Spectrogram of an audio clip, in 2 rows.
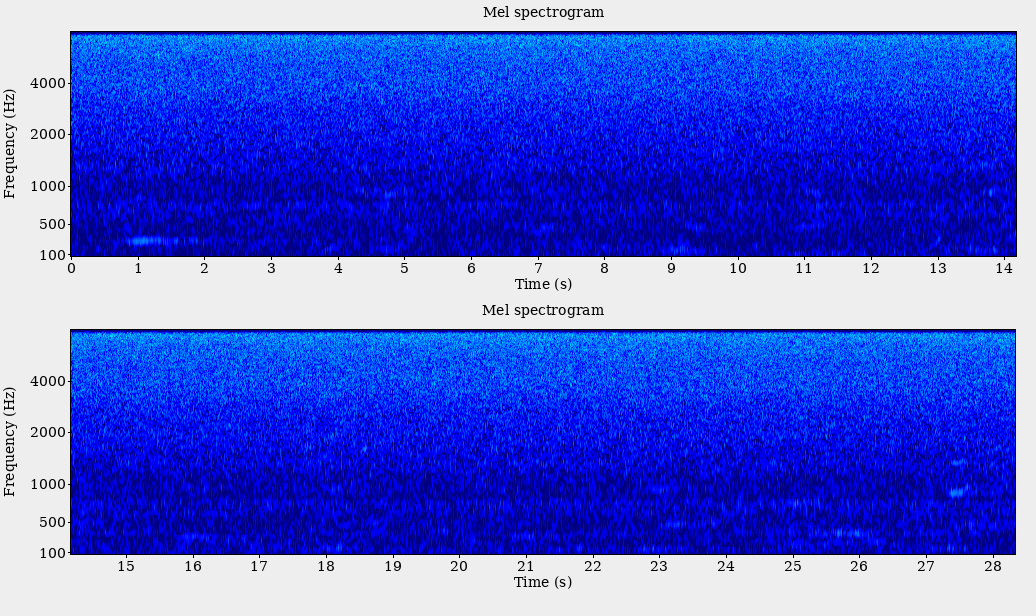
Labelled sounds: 27.3	27.7	humpback whale, 0.83 to 0.99 kHz

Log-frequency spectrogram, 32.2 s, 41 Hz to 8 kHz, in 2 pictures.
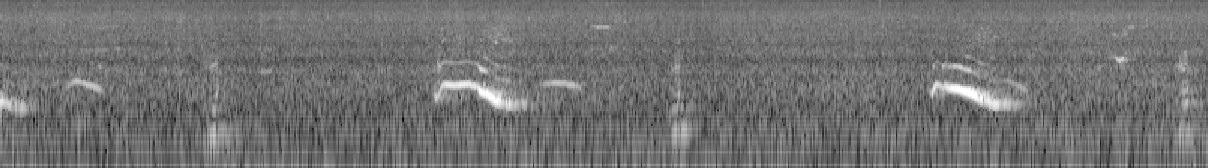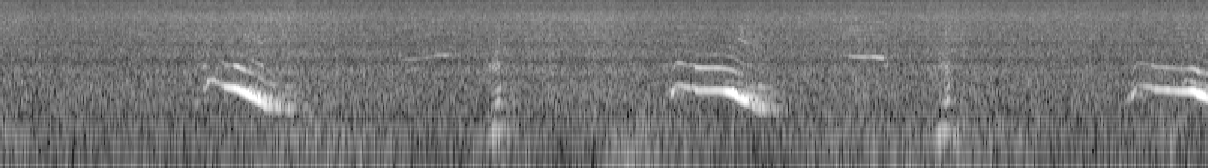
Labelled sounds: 5.8	6.7	humpback whale, 0.78 to 1.3 kHz
7.8	8.2	humpback whale, 3.2 to 3.5 kHz
12.4	13.2	humpback whale, 0.78 to 1.4 kHz
14.8	15.1	humpback whale, 1.0 to 2.8 kHz
19.0	19.5	humpback whale, 0.78 to 1.2 kHz
21.4	22.1	humpback whale, 1.0 to 1.5 kHz
25.1	26.0	humpback whale, 0.78 to 1.4 kHz
27.3	27.9	humpback whale, 1.2 to 3.1 kHz
31.4	32.2	humpback whale, 0.78 to 1.1 kHz

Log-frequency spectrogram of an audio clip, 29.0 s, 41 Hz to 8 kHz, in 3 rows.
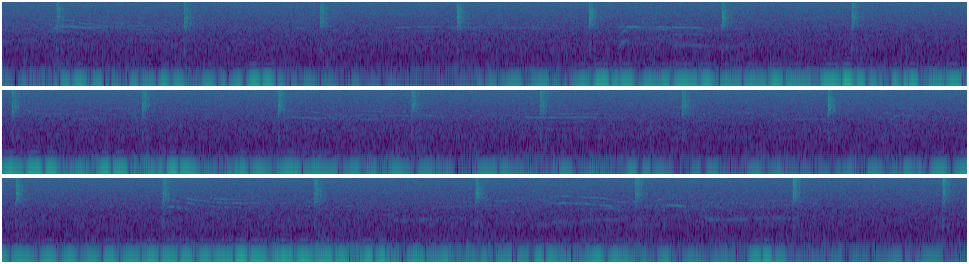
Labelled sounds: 0.5	1.2	killer whale, Bigg's (transient), 1.4 to 1.9 kHz
4.1	4.4	killer whale, Bigg's (transient), 1.6 to 1.7 kHz
5.0	7.1	killer whale, Bigg's (transient), 1.3 to 1.8 kHz
12.5	12.9	killer whale, Bigg's (transient), 1.2 to 1.5 kHz
14.9	15.5	killer whale, Bigg's (transient), 1.4 to 1.9 kHz
17.6	17.8	killer whale, Bigg's (transient), 1.2 to 1.3 kHz
20.9	21.8	killer whale, Bigg's (transient), 1.1 to 2.3 kHz
24.7	26.2	killer whale, Bigg's (transient), 1.1 to 2.6 kHz

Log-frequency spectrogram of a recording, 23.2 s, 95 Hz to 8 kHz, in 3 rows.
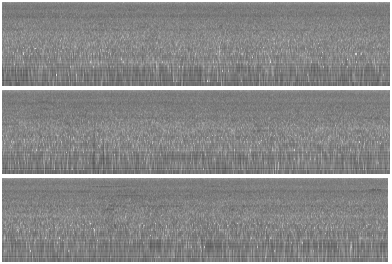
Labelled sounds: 17.3	18.1	killer whale, southern resident, 4.2 to 5.3 kHz

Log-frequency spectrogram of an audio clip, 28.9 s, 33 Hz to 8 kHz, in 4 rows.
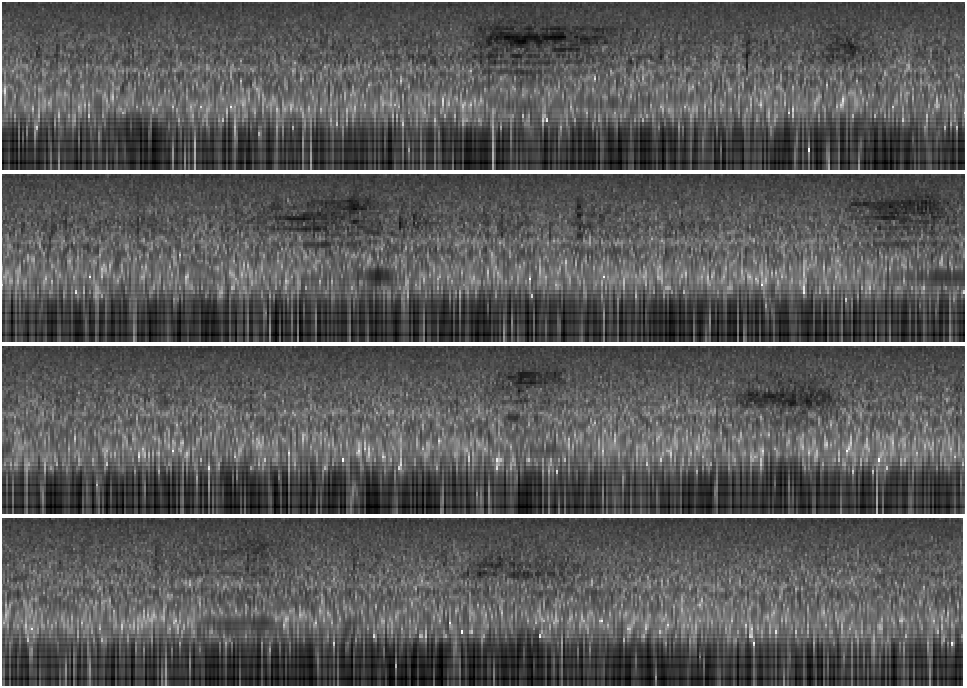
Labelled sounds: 3.5	4.4	humpback whale, 0.80 to 2.8 kHz
9.2	10.0	humpback whale, 1.2 to 3.3 kHz
13.6	14.1	humpback whale, 0.80 to 3.0 kHz
18.2	18.6	humpback whale, 2.3 to 2.9 kHz
20.0	20.4	humpback whale, 1.2 to 1.7 kHz

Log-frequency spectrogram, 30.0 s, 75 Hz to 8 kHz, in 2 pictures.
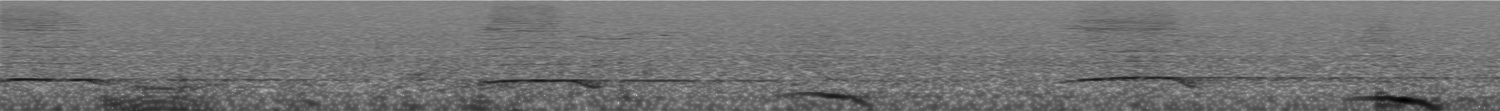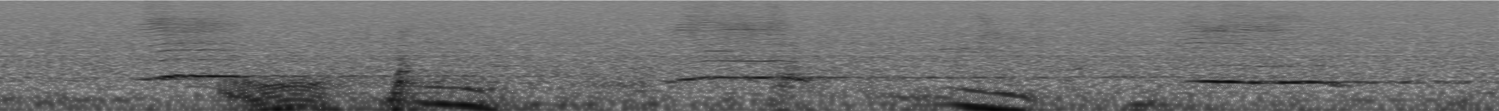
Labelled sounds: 0.1	0.5	humpback whale, 2.2 to 2.3 kHz
4.8	5.3	humpback whale, 2.2 to 3.3 kHz
5.9	6.3	humpback whale, 1.5 to 1.7 kHz
10.6	11.4	humpback whale, 0.86 to 2.6 kHz
16.4	16.7	humpback whale, 2.2 to 3.1 kHz
22.4	22.7	humpback whale, 2.2 to 2.4 kHz

